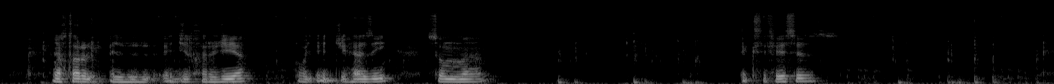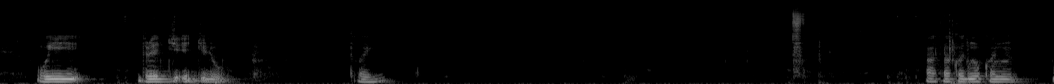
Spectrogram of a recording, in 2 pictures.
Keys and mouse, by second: 0.8 2, 1.6 click, 2.8 shift+click, 5.6 Escape, 6.4 Escape, 6.9 x, 8.6 click, 9.1 middle click, 10.2 shift+click, 11.8-12.4 drag, 12.9-16.8 alt+middle drag, 18.5 alt+middle click, 19.5 click, 19.7 click, 20.1 x.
